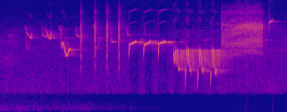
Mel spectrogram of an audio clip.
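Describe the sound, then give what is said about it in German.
A bird sings a lively, varied song: quick whistled phrases, sharp clicks and rapid trills, ending in a buzzy rattle, with no voices present. “Vor allem aber macht ihn der Vogelgesang natürlich auch einfach glücklich.”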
